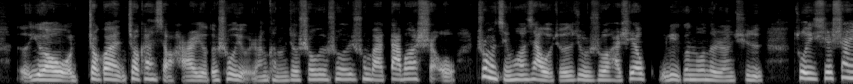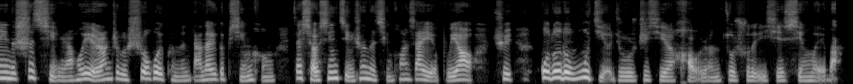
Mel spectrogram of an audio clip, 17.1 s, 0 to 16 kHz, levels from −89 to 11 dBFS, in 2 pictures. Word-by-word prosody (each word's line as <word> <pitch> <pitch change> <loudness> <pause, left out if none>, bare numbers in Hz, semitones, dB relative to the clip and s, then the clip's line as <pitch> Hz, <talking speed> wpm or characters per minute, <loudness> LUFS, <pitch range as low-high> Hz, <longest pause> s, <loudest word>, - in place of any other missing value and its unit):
呃， 290 - -6
又 210 +2 +4
要， 190 -4 +7
照 240 -3 +4
看 215 -5 +4
照 240 +3 +2
看 225 0 -1
小 205 - -3
孩， 175 +1 -2
有 170 -1 0
的 185 +3 -2
时 235 - -6
候 215 - +3
有 180 - -1
人 180 - -7
可 185 -1 -7
能 170 +1 -7
就 195 0 -2
稍 215 +2 -3
微 215 0 -1
稍 230 +2 -5
微 220 0 -2
顺 230 +1 -4
把 195 -1 0
搭 220 +2 +1
把 235 +1 +1
手。 240 - -5 0.2
这 350 - -1
种 265 -5 +6
情 195 -3 -2
况 210 0 +1
下 220 -3 +2
我 175 -2 +3
觉 175 0 -4
得 185 - 0
就 205 0 -2
是 - - -3
说， 195 -1 0
还 170 -1 -4
是 250 - -2
要 235 - +4
鼓 200 - -11
励 210 0 0
更 215 0 -2
多 205 0 -1
的 190 -2 +1
人 170 0 -4
去 180 0 -5 0.3
做 275 -3 +5
一 250 - +2
些 265 +3 +1
善 280 +1 +1
意 - - +4
的 250 - +3
事 300 +5 -1
情， 190 -10 -5
然 175 +1 -5
后 220 - -1
也 235 - +4
让 210 +5 +1
这 255 - -3
个 215 - -1
社 260 +5 +1
会 250 -3 +4
可 190 -4 -11
能 175 +2 -8
达 180 -1 -6
到 210 +2 +1
一 - - -1
个 235 - -4
平 190 -2 -6
衡， 165 -2 -10 0.2
在 275 - 0
小 185 -8 +3
心 270 +8 +2
谨 175 - -4
慎 260 +7 -1
的 220 - 0
情 170 -3 -10
况 225 +4 -7
下 220 -1 -1
也 170 -3 -1
不 170 - -7
要 205 +1 +3 0.2
去 230 -2 -3 0.2
过 290 - +5
多 295 +1 +8
地 270 -2 +8
误 285 +5 +4
解 - - -7
就 175 -1 -3
是 - - -7
这 195 - -8
些 180 -3 -5
好 165 - -4
人 155 +1 -8
做 190 +1 -5
出 180 +1 -9
的 170 - -3
一 - - -6
些 175 0 -6
行 170 -1 -6
为 170 - -4
吧。 - - -4
205 Hz, 365 characters per minute, -23 LUFS, 180-235 Hz, 0.3 s, 多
